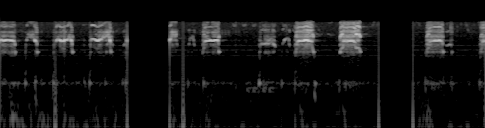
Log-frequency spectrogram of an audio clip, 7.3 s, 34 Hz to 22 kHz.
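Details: Osprey chicks alone on a Loch Arkaig nest at 05:42 on 16 July 2020 squeak in excitement as the male arrives with a trout: rapid, shrill, whistled chirps in bursts, pausing between volleys, over a faint low hum.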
